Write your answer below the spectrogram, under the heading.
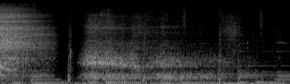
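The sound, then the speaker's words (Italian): A deep breath drawn in through the nose during a guided relaxation exercise: a sustained, airy rush with a short break early on, fairly soft and unaccompanied by talk. “Adesso fate un altro respiro profondo,”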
